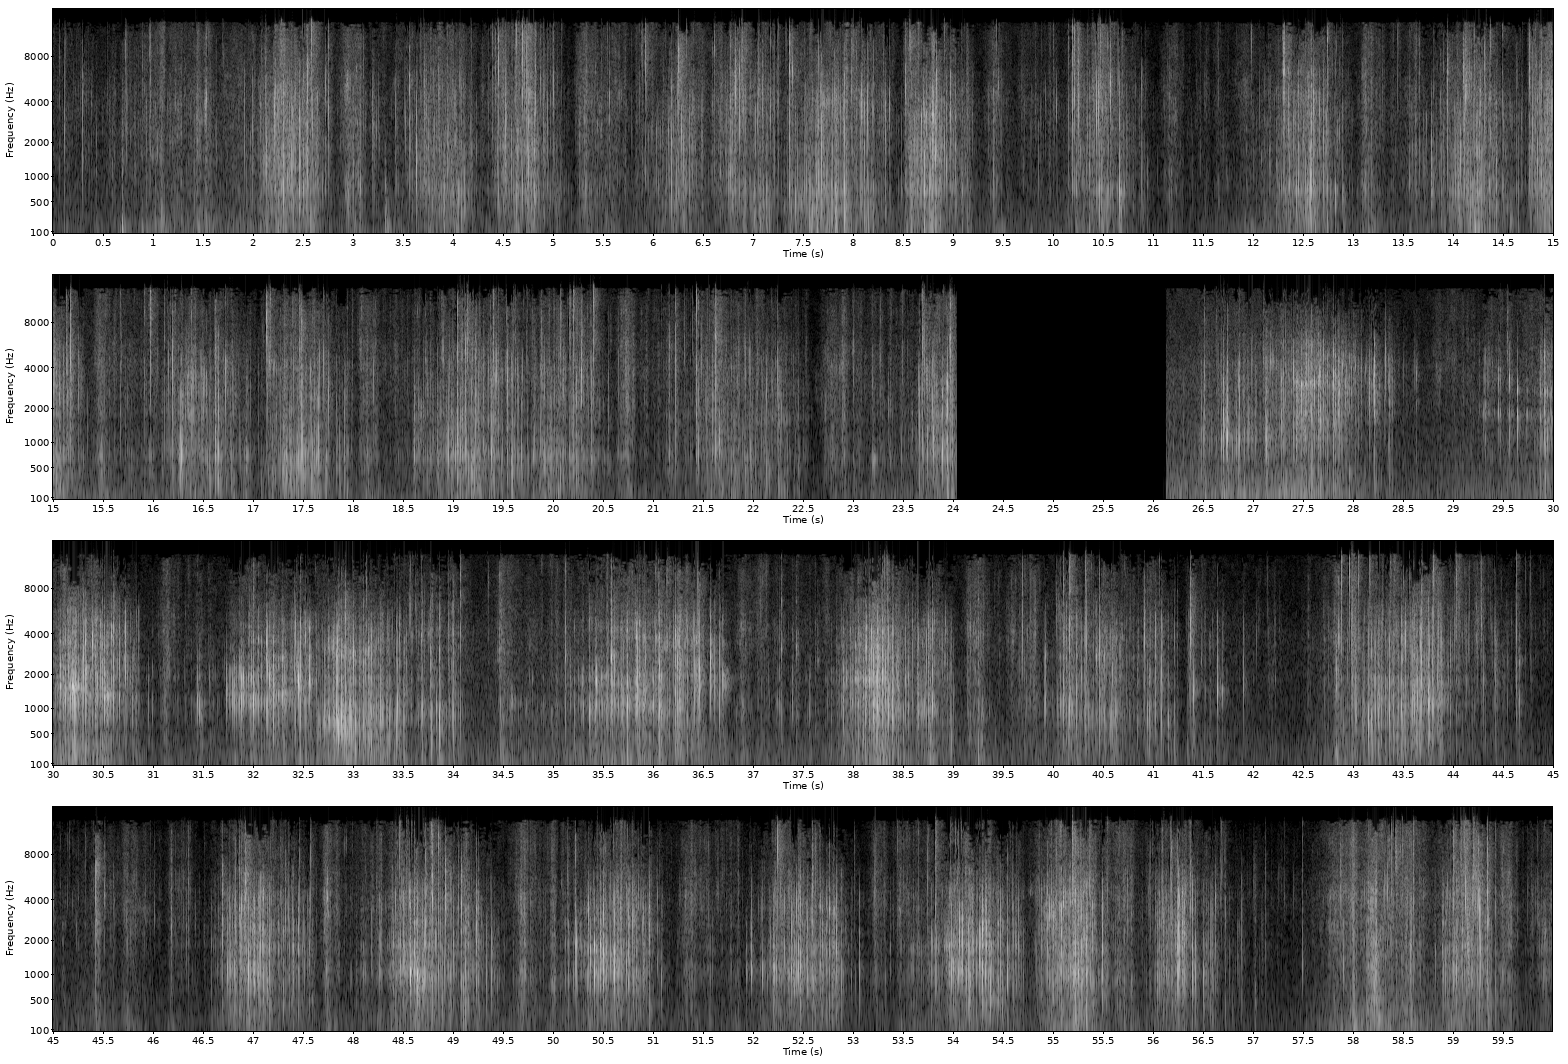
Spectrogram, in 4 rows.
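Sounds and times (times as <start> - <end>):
slime squeezed crackling: 0.0 - 24.0, 26.3 - 59.9.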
